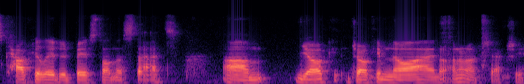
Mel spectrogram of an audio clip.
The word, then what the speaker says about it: Joakim: If it's probably his French father probably pronounces it Joachim. But I think everyone calls him on the radio Joachim.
